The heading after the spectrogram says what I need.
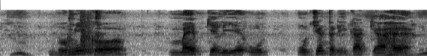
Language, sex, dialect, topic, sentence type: Magahi, male, Southern, agriculture, question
